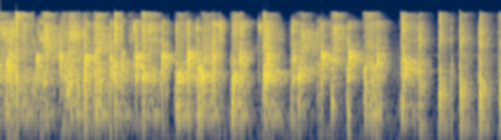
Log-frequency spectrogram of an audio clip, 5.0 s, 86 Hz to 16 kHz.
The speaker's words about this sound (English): We thank you for your fantastic work in the last 3 years. And we give you a warm round of applause.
